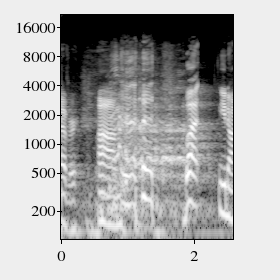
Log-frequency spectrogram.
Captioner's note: laughing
